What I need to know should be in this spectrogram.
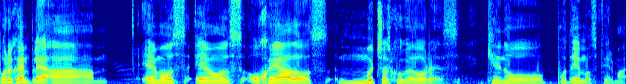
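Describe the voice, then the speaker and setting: In a Swedish accent, a man speaks very slowly at a fairly high pitch with ordinary pitch variation, in a dry sound with no echo. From Sweden. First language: Swedish (speaking Spanish). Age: 40s. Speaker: football club shareholder, businessman; interviewee. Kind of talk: interview. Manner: halting, many fillers. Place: open country. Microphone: handheld.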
